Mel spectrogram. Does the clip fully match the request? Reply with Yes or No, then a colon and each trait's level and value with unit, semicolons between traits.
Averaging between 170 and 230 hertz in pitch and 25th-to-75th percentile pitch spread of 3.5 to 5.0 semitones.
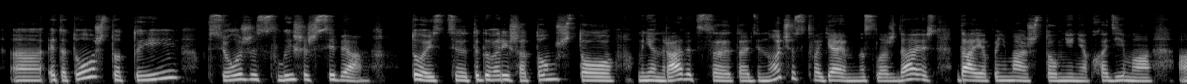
Yes: medium, 185 Hz; average, 4.1 semitones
